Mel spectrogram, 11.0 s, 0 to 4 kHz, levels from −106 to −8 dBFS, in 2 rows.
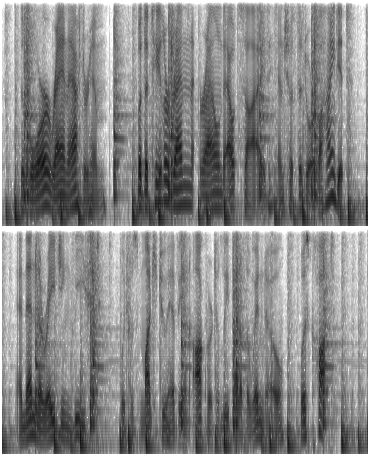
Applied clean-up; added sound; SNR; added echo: none; Drum kit; 5 dB; none.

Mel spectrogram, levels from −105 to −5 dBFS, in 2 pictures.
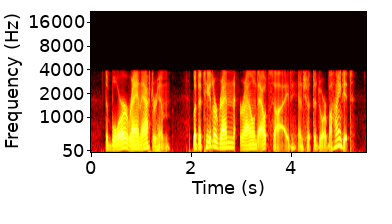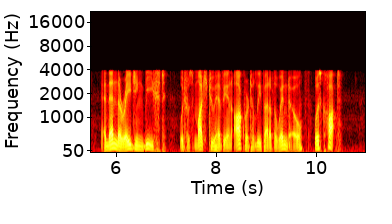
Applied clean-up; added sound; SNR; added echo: none; none; none; none.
